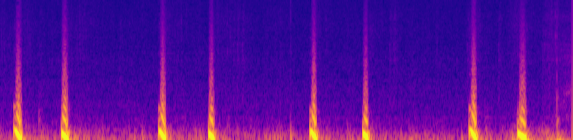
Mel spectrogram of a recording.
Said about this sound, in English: your enhanced vampiric senses seem to pick out the heartbeats of the few people who are sort of wandering on the walkway by the side of your building.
